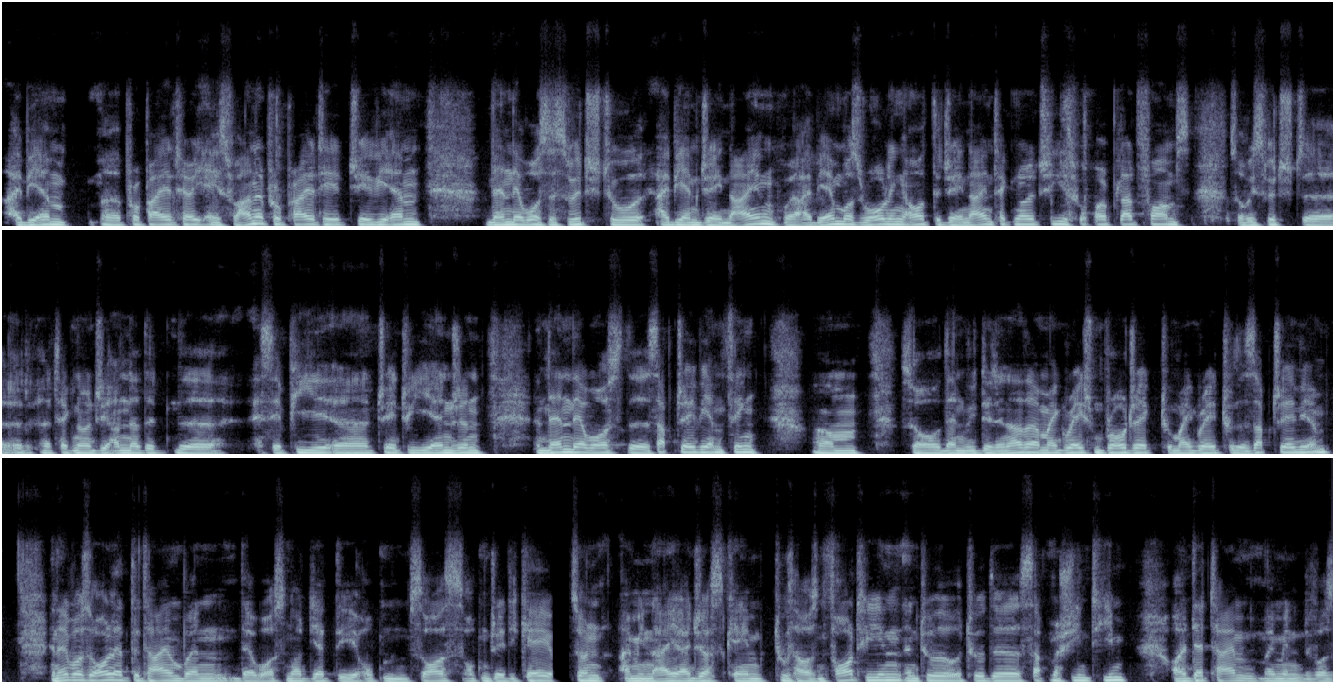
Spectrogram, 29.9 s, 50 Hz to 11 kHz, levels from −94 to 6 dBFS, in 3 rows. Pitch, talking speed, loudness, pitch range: 120 Hz, 200 wpm, -20 LUFS, 110-130 Hz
